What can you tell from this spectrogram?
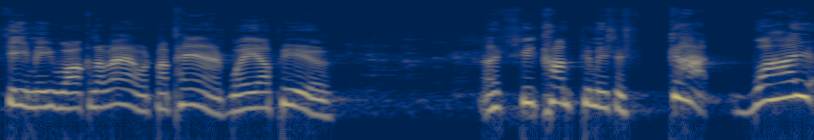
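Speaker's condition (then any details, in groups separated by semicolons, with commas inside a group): Deafness; deaf during school years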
